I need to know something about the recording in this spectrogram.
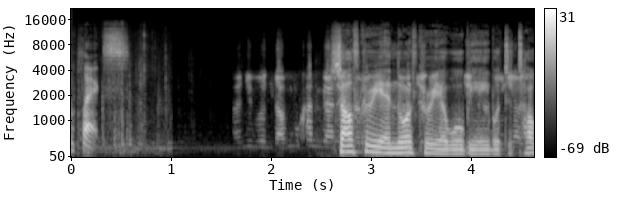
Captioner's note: Korean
